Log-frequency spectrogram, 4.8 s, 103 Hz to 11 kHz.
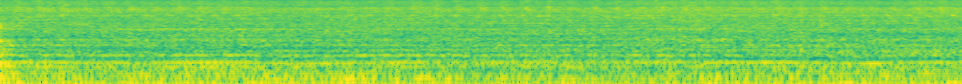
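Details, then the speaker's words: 1959 Ford Fairlane 500 Galaxie Skyliner retractable hardtop, recorded from inside the cabin: it started right up, and a warm V8 idles with a steady, even low rumble and no knocks or misses; it runs really well. "but runs really well started right up I'll pop the hood here and show you under the hood"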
